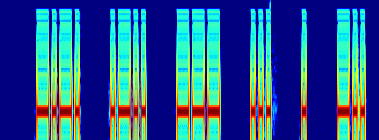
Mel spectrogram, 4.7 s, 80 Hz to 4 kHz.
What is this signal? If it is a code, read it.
Morse code, heard as a keyed tone, about 25 wpm, spaced as for 15 wpm, 550 Hz. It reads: CLOSED
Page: News Headlines in Morse Code at 15 WPM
